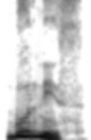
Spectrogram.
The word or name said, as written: ಬೂರ್ನೀಸು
